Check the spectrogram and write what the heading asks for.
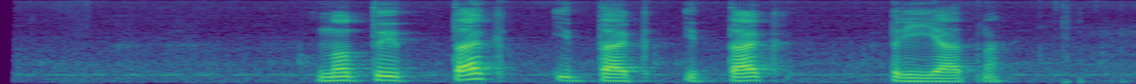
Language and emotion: Russian, positive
